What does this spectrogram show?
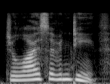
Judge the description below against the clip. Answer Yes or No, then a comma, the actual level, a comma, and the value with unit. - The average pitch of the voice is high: Yes, high, 215 Hz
